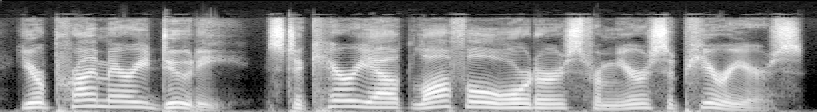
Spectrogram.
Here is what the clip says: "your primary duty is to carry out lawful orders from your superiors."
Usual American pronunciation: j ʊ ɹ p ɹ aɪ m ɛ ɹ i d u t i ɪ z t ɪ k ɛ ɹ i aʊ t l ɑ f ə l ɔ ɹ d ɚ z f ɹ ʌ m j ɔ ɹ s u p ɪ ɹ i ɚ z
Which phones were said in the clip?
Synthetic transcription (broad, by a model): j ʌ ɹ p ɹ aɪ m ɛ ɹ i d u t i ɪ z t ɪ k ɛ ɹ i aʊ t l ɑ f ə l ɔ ɹ d ɚ z f ɹ ʌ m j ɔ ɹ s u p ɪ ɹ i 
